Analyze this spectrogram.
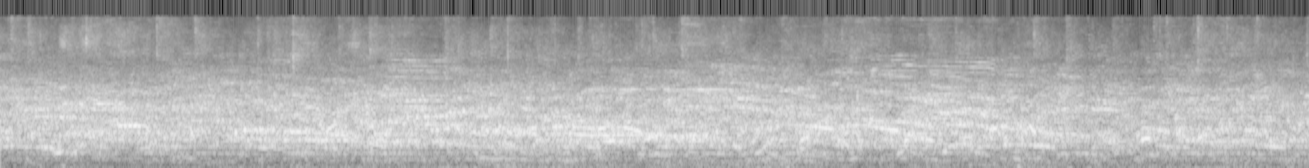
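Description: A large crowd outdoors cheers and shouts excitedly.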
